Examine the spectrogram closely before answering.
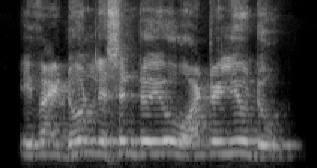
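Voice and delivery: loud, fast, looking down at mother; defiant challenge. Retold or imitated. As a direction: square up to her with a loud, quick threat. Grown son defying mother.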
